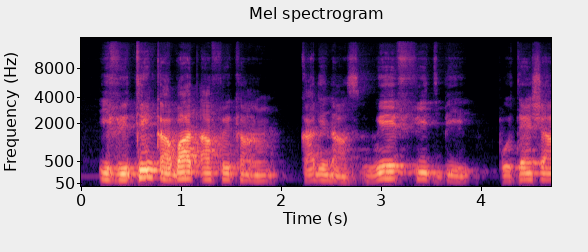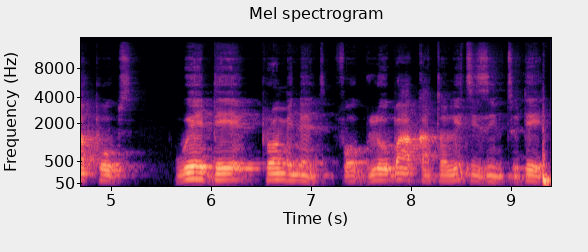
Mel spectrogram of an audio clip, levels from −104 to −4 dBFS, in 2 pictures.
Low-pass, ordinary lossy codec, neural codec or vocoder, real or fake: 14.4 kHz; none; vocoder, 44.1 kHz, 128 mel bands, Pupu-Vocoder; fake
